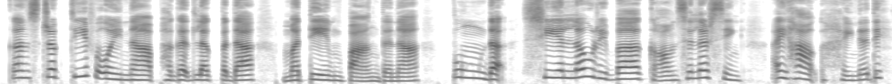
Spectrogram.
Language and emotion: Manipuri, disgusted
